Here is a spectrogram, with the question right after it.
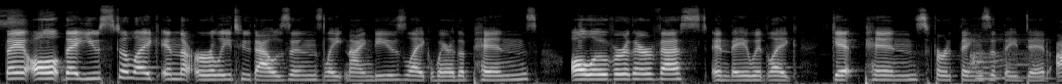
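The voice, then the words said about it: Slipping into a southern accent. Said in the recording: “I'm, like, devolving into a weird southern accent today ... is making my southern accent come out”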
